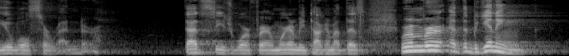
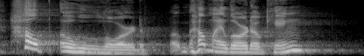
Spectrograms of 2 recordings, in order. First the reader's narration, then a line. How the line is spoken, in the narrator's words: a woman cried out to him, saying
